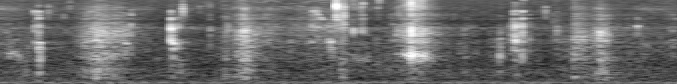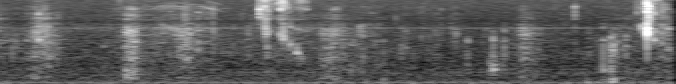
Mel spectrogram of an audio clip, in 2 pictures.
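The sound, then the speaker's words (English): Crunchy maple cookies are bitten and chewed in many quick, faint, crisp crunches that come in an uneven rhythm with no talking. “I like these. There's a maple cookie at Trader Joe's. It's good.”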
